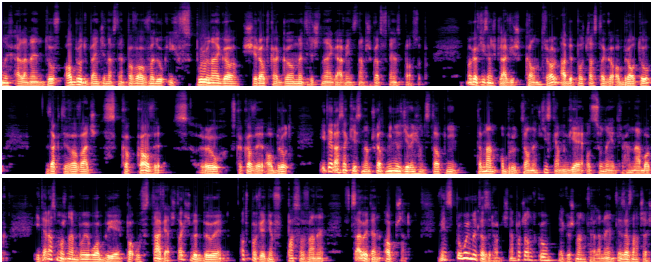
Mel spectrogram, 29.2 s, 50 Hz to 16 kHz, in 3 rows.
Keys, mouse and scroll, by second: 1.6 r, 16.4 ctrl+click, 18.1 g, 19.6 click.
